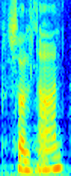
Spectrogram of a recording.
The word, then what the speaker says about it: Sultan: If I pronounce it, it's out of habit. because that's how the word is pronounced in Arabic, Sultan.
